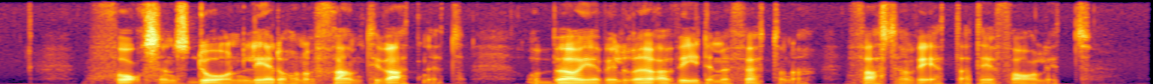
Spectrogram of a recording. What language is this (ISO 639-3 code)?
swe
